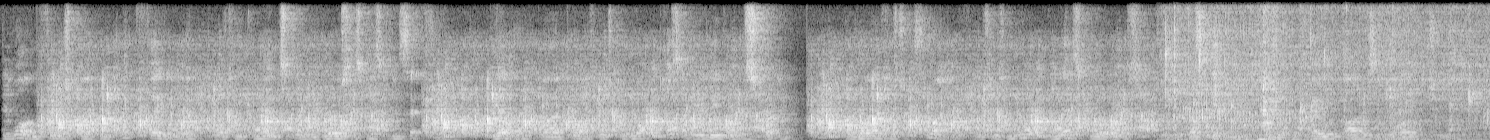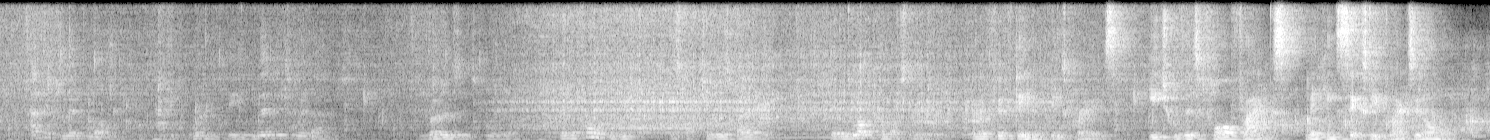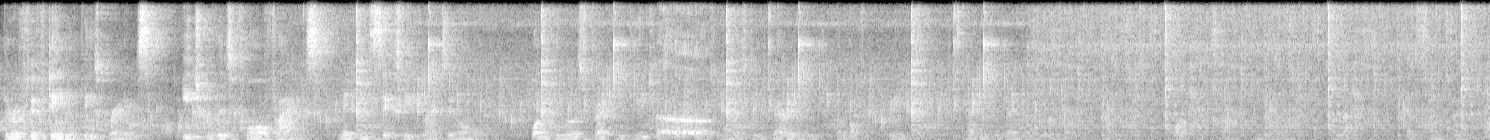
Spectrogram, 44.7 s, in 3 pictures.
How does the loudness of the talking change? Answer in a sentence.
The loudness of the talking goes up, then down.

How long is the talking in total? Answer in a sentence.
The talking can be heard for 44 seconds in total.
